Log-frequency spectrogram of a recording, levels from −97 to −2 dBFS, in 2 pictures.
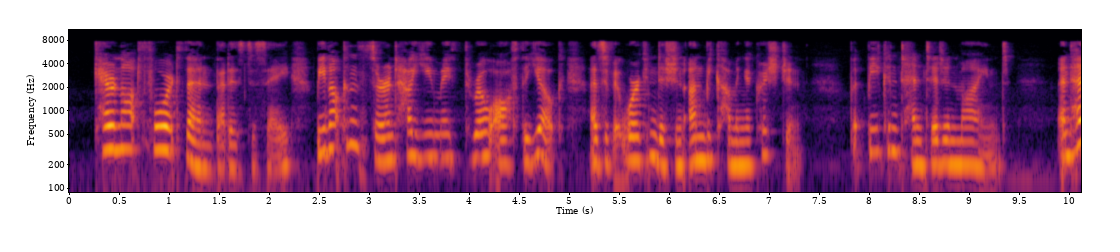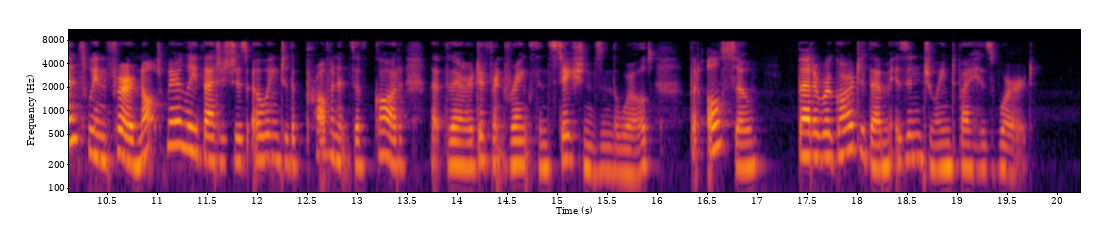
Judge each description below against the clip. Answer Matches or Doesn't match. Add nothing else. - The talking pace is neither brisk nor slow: Doesn't match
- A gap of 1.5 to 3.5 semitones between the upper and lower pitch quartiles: Doesn't match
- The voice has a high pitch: Matches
